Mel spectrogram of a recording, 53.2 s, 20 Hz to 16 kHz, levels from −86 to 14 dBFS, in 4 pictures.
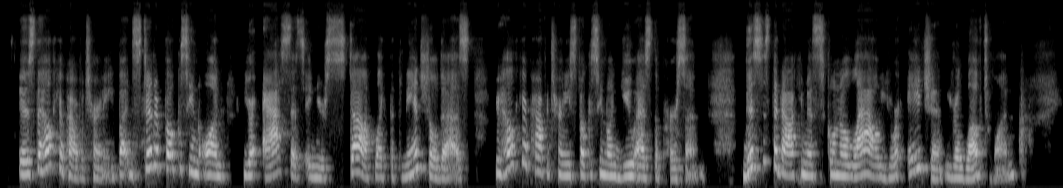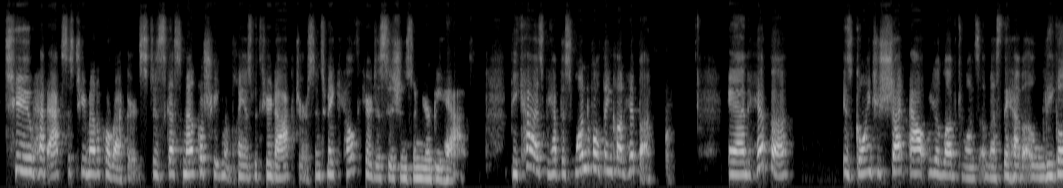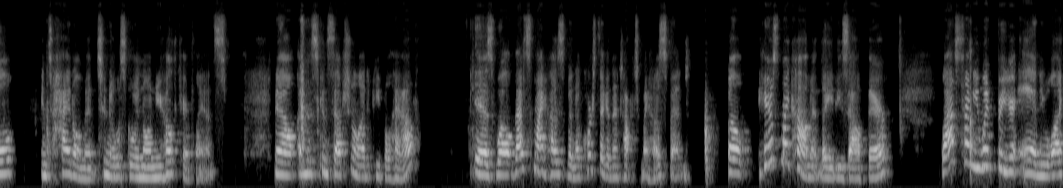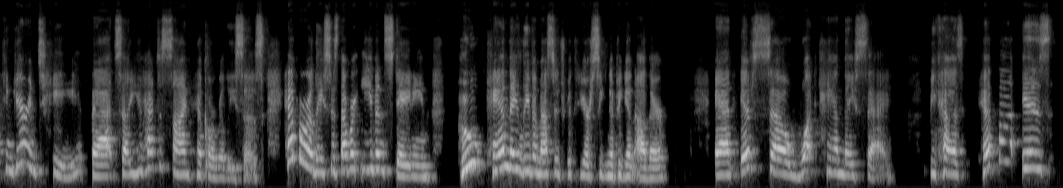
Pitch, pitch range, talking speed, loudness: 215 Hz, 190-255 Hz, 195 wpm, -22 LUFS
